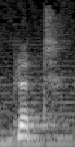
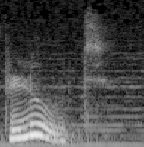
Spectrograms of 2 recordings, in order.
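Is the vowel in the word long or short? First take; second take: short; long. First: The vowel is short. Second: The vowel is long. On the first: The speaker calls it wrong. "and not blut" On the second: The speaker calls it right. "but blute"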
